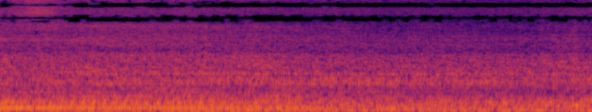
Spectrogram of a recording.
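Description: A car rolls slowly through a new housing development, its engine a steady low rumble and road noise close and constant without pause, no voices present.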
